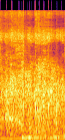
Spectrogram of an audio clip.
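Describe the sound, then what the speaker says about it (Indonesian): Audience applause at a multi-level marketing business event, a loud, dense wash of clapping from a crowd that fills the whole brief moment. "lu tepuk tangan nih buat cewek"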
